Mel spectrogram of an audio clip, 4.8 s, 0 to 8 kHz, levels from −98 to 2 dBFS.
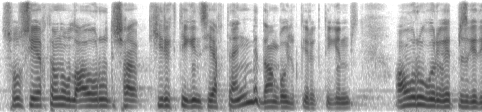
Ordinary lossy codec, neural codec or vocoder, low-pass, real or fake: Opus, 64 kbps; none; 7.2 kHz; real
